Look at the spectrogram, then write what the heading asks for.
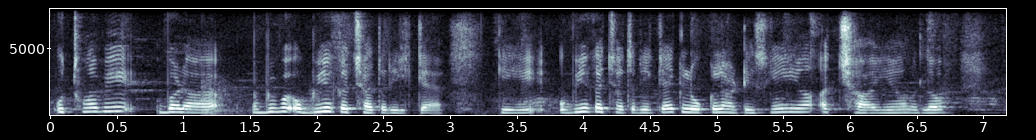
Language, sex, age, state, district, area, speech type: Dogri, female, 18-30, Jammu and Kashmir, Samba, rural, spontaneous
